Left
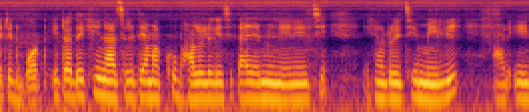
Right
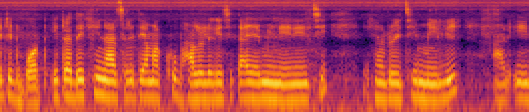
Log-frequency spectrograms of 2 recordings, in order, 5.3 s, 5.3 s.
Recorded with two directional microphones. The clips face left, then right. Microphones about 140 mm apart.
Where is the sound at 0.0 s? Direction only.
5° right (ahead or behind).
